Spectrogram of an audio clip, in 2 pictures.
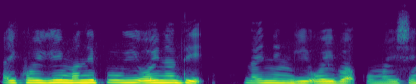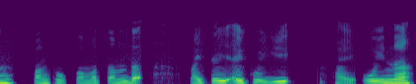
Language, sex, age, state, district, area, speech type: Manipuri, female, 30-45, Manipur, Kakching, rural, spontaneous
